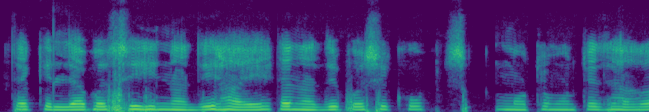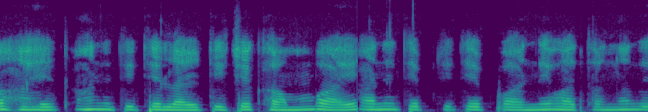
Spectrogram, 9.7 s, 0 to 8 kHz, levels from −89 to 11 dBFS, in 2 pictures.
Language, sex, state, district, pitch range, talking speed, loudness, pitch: Marathi, female, Maharashtra, Solapur, 195-210 Hz, 135 wpm, -20 LUFS, 205 Hz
